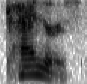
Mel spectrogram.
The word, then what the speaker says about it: Tanger: You're at the Tangers of microphones right now. Tangers? Is it Tangers? Tangers? – Tanger. – It is Tanger. – That's the outlet mall, yes, Tanger. – So we're referring to the outlet malls on Long Island.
